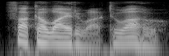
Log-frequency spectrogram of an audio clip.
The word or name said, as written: Whakawairua Tuahu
